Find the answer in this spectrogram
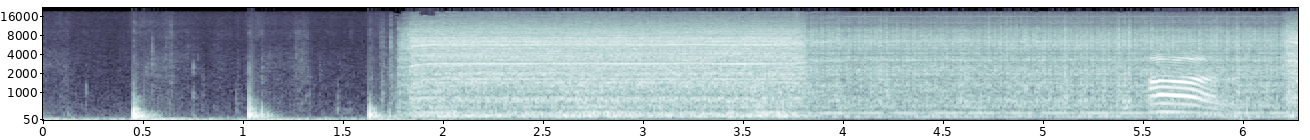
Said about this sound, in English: Is this just a paper shredder? Yes!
